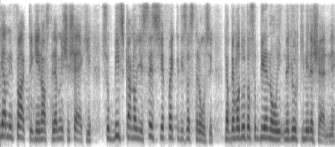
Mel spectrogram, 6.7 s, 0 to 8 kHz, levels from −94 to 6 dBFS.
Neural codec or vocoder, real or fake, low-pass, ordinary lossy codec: codec, 16 kHz, 1.1 kbps, Voila-Tokenizer; fake; 7.2 kHz; none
